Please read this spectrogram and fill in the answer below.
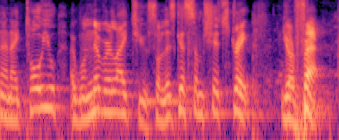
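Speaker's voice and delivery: low, soft, controlled lecture; dad turning tables. Acted. Dad arguing back at mom, low controlled indignation. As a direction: lay down the argument in a low voice. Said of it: "my dad just flipped it on her".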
